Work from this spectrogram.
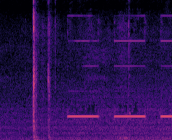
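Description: A used car idles, then its transmission jerks into reverse with a single heavy clunk, then a steady electronic beep repeats at regular intervals.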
